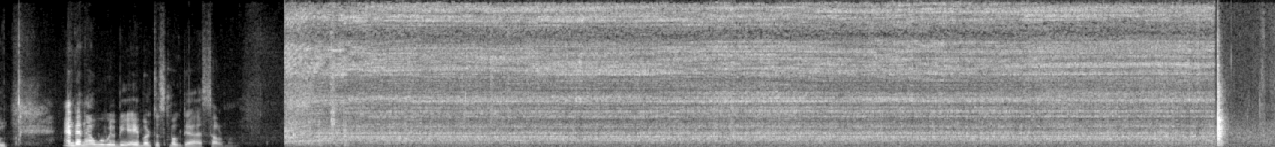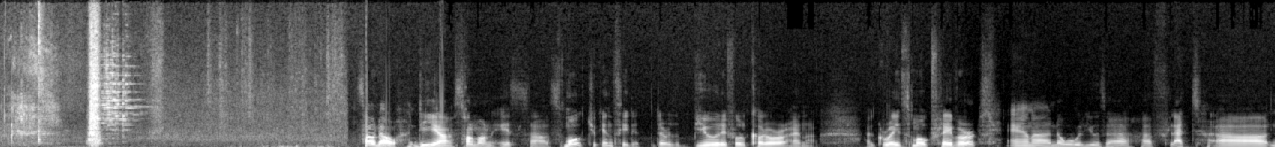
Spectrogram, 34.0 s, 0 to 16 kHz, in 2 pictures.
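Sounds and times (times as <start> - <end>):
gas torch hissing: 3.8 - 19.4, 20.2 - 21.7
sharp knocks: 16.2 - 16.4.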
